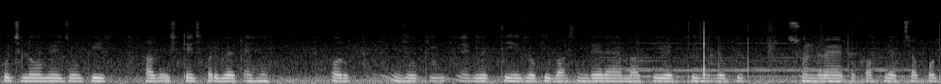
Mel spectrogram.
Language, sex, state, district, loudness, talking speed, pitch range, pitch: Hindi, male, Rajasthan, Bikaner, -20 LUFS, 180 wpm, 145-150 Hz, 150 Hz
